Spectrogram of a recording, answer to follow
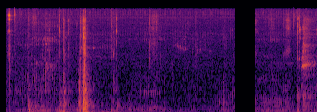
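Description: Domestic cat purring with a steady low rumble, broken by a few knocks in the first two seconds, the loudest near the two-second mark.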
